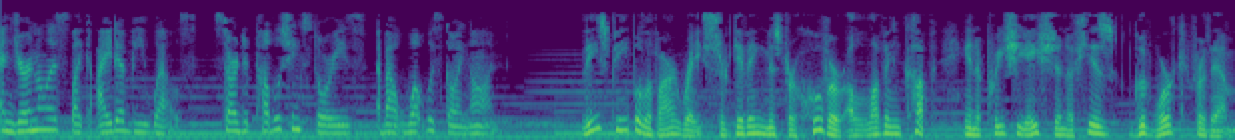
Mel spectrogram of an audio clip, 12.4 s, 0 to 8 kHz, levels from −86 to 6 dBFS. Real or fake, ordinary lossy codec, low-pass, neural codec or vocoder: real; MP3, 24 kbps; 7.2 kHz; none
